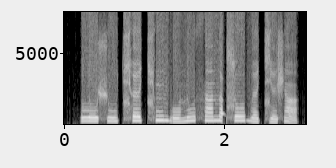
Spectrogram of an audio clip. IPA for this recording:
l o˨ ʃ u˨ t͡ɕʰ ɛ˦ t͡ɕʰ ũ˦ b o˨ n u˦ θ ã˦ n ä˦ ʔ sʰ o˦ ʊ̯ b ɛ˨ t͡ɕ e˨ ʃ ã˦˨

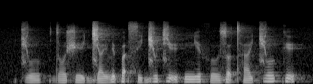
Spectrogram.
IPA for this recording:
t͡ɕ o˨ ʊ̯ | d ɔ˨ ʃ e˨ ɪ̯ d͡ʑ a˨ ɪ̯ l ḛ˦˨ p ä˦ ʔ s i˨ d͡ʑ o˦ t͡ɕ ḛ˦˨ ɪ̯ | ɲ e˦ θ o˨ ʊ̯ z ɔ̰˦˨ tʰ a˨ ɪ̯ t͡ɕ o˦ ʊ̯ k ḛ˦˨

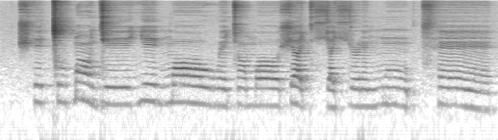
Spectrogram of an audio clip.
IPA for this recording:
t͡ʃʰ e ǀ u ɓ ɔ̃ ɟ eː ʎ e ŋ͡m ɔː w ɛ̃ c ɔ̃ m ɔː ʃ a c ç a ç ə˞ ɾ ɛ̃ ŋ͡m ũː ʔ t͡sʰ ɛ̃ː

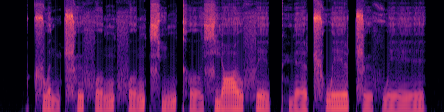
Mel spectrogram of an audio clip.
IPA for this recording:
ʈ͡ʂ w ə˨˩ n ʈ͡ʂʰ ɻ̩˦ f ɤ˧˥ ŋ f ɤ˧˥ ŋ t͡ɕʰ i˧˥ ŋ kʰ ɤ˨˩ ɕ j ɑ˥ ʊ̯ f e˥˩ ɪ̯ pʰ ɥ ɛ˧˥ ʈ͡ʂʰ w e˥ ɪ̯ ʈ͡ʂ ɻ̩˧˥ f w e˨˩˦ ɪ̯

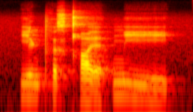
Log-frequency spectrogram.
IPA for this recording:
iː ɳ pʰ œ x qʰ ɛ | m iː

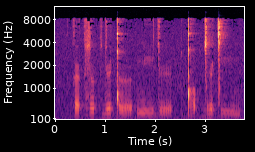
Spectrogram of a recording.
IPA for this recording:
k œ˨ k z ɵ˨ k d ʏ˦ ǃ ɵ˨ | n i˨ d ʏ˨ | ɡ͡ǃ ɔ˨ p ɡ͡ǀ ʏ˦˨ ǀ i˨ m

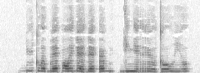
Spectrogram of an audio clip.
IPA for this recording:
ɠ y˦˥ t w ə˦˨ b ɛ˦˥ ɠ ɔ˦˥ ɪ̯ ɗ ɛ˦˨ ɗ ɛ˦˥ ʔ œ˦˥ b y˦˨ k ɡ i˦˥ nʲ ɛ˦˥ r ø˦˨ ʊ̯ t o˦˥ β i˦˥ ʊ̯

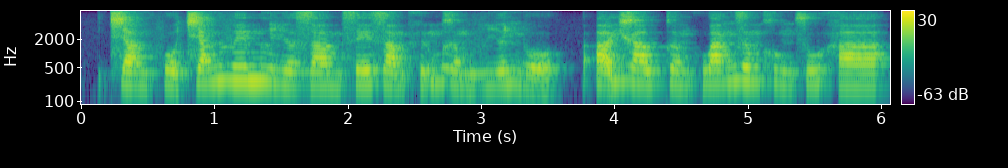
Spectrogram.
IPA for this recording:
t͡ɕ a˨˩ n f o˧˩ t͡ɕ a˨˦ n v e˧ m l i˨˩ ə̯ z a˨˩ m s e˨˦ z a̰˧˨ m h ɨ̰˧˥ m ɣ ə̰˧˨ m v i˨˦ ə̯ ɲ o˧˩˨ | ʔ a̰˧˥ j ɣ a˨˦ w k ə˨˩ m h w a˨˦ ŋ z ə˧ m x u˨˩ ŋ s u˨˦ h aː˧

